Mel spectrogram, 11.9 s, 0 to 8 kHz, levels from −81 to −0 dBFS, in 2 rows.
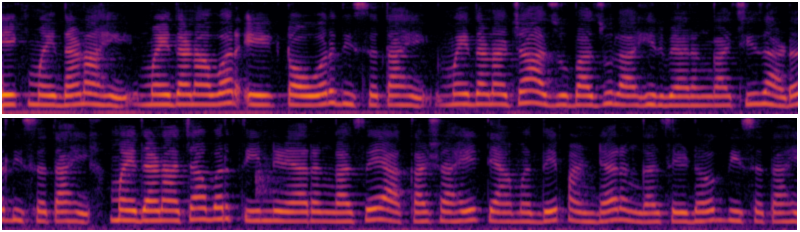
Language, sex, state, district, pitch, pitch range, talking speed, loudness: Marathi, female, Maharashtra, Pune, 255 Hz, 245-270 Hz, 135 wpm, -32 LUFS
